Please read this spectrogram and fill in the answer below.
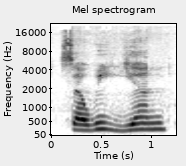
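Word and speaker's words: سَوِيًّا: Sawiyan. Okay, so don't say it like a V, okay, it's different, wow is different, it comes from the lips only.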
